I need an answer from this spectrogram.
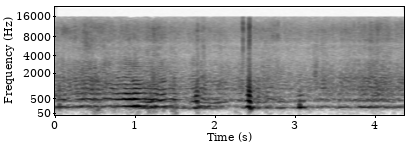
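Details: Honey bees buzzing inside their hive: a dense, steady drone of many wings with a low hum and layered overtones, swelling near the first second, with a few short clicks and knocks.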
